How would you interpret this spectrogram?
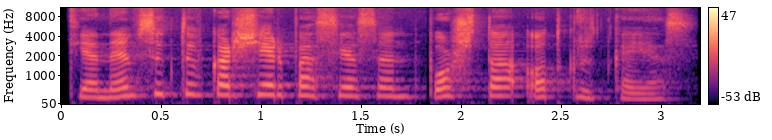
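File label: "тіян эм сыктывкар серпасъясӧн пошта открыткаяс", Komi, female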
